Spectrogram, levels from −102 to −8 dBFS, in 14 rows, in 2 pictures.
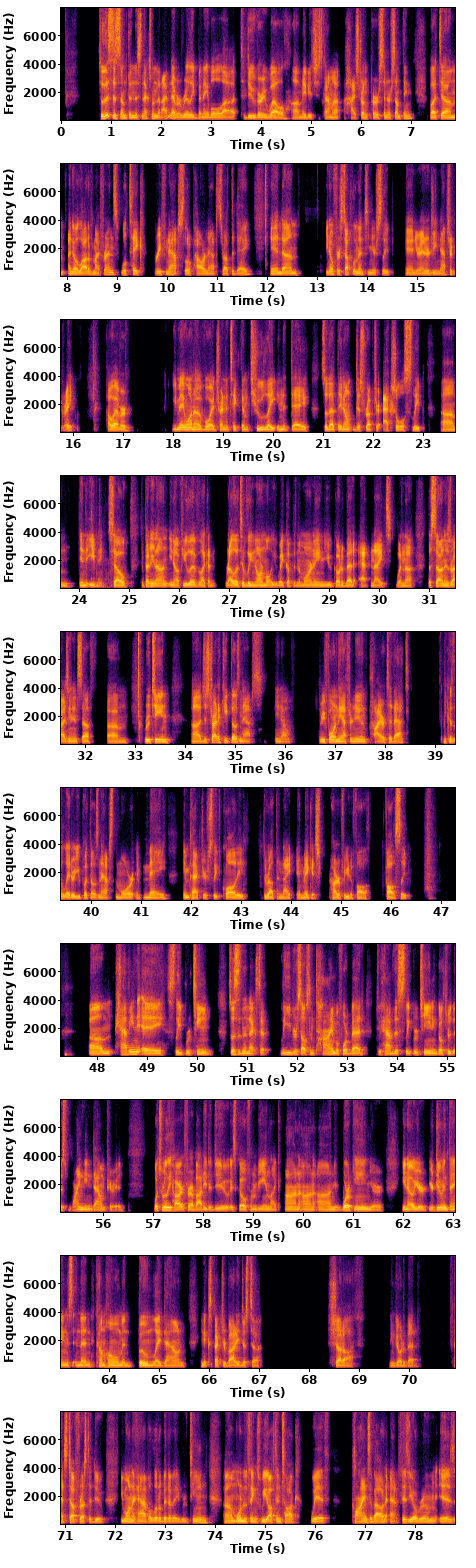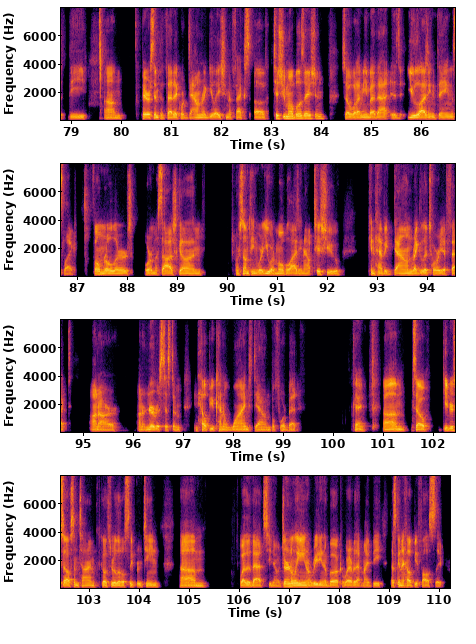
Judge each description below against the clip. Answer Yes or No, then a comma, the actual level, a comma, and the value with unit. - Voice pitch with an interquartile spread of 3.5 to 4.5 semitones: No, average, 2.7 semitones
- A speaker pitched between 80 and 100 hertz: Yes, very low, 95 Hz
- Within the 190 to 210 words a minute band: Yes, average, 200 wpm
